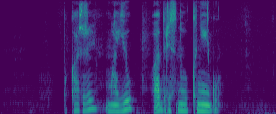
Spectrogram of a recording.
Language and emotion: Russian, neutral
